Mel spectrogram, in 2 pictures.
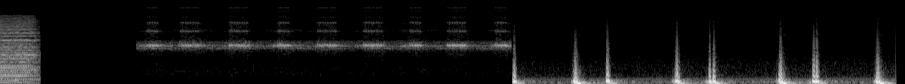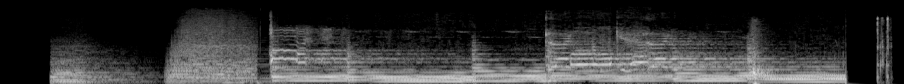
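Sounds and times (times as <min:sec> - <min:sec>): heartbeat thumps: 0:05.1 - 0:09.0.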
